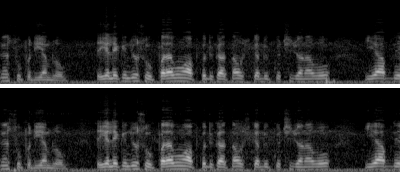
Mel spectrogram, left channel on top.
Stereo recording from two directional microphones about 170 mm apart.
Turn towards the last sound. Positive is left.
turn(degrees=-5)  # may be behind; listen again after turning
